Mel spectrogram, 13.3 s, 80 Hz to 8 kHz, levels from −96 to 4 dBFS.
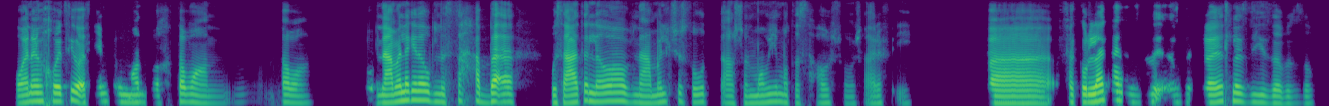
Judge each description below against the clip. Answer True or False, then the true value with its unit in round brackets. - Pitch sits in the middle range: True (160 Hz)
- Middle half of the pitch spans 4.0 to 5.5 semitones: False (2.9 semitones)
